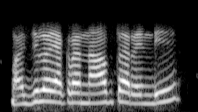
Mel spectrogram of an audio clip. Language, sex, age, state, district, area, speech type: Telugu, female, 30-45, Andhra Pradesh, Bapatla, rural, conversation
